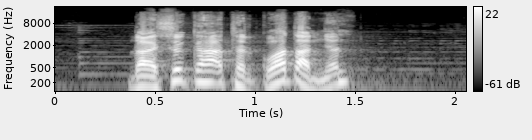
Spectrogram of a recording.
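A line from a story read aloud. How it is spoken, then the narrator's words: Angry, tearful. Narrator (Vietnamese): mắt ngậm lệ tức giận nói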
